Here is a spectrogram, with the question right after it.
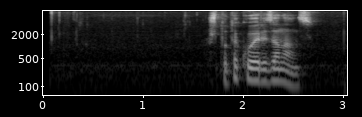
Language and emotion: Russian, neutral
